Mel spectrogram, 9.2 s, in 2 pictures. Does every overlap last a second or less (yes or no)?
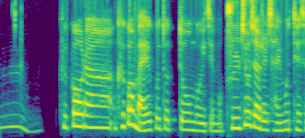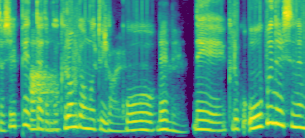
no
